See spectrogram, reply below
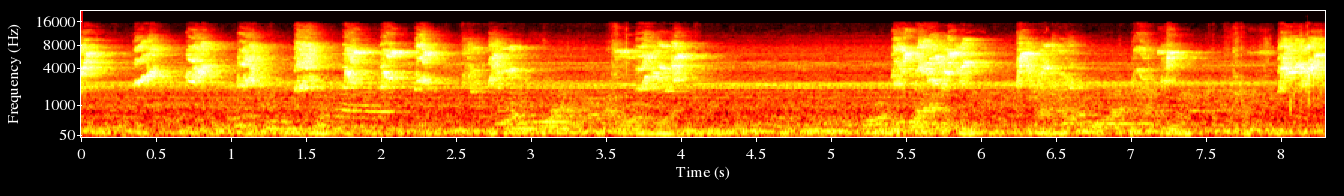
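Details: Champion lovebird singing without a break for eleven minutes: rapid strings of piercing high chirps crowd together, fall quiet for about a second, then resume in dense squeaky clusters.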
